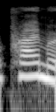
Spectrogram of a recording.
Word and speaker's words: primer: Notice how primer is pronounced. Don't mix it up with the kind of paint that's pronounced with a long I sound.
